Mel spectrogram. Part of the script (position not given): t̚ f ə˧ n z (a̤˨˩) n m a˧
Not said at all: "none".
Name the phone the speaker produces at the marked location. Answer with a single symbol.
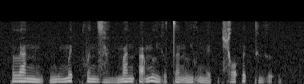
a̤˨˩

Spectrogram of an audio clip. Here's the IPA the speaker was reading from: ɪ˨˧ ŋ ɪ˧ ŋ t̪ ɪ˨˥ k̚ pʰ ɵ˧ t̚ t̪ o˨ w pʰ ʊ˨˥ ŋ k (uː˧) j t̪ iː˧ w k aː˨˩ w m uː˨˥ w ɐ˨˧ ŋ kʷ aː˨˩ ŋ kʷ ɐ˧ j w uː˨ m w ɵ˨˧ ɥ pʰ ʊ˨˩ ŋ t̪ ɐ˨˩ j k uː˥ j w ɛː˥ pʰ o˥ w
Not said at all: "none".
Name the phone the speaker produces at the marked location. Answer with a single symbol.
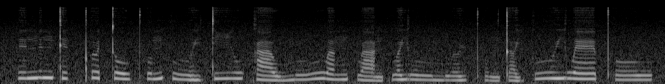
uː˨˩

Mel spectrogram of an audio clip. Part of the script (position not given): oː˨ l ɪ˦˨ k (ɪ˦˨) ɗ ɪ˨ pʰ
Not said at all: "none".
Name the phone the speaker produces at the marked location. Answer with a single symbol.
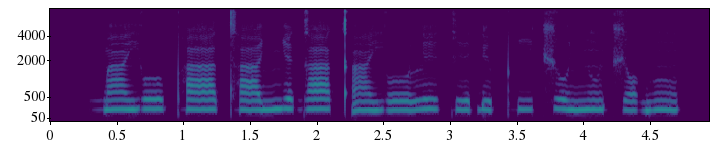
ɪ˨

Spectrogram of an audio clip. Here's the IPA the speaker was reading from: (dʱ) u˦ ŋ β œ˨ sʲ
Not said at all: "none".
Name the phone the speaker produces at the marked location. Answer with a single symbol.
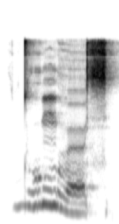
dʱ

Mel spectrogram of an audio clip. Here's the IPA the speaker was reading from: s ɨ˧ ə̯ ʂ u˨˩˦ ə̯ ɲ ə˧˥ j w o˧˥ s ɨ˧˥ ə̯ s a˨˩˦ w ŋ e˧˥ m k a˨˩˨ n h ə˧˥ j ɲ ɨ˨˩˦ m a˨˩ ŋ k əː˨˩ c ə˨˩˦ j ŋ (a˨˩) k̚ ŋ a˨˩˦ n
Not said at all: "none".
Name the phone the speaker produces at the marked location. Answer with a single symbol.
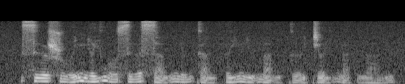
a˨˩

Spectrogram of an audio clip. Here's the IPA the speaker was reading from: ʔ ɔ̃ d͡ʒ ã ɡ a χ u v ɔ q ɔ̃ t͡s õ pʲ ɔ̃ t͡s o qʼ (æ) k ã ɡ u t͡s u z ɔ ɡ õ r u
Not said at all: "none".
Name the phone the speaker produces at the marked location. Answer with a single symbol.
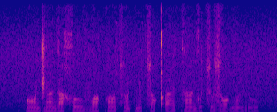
ɛ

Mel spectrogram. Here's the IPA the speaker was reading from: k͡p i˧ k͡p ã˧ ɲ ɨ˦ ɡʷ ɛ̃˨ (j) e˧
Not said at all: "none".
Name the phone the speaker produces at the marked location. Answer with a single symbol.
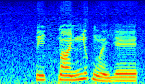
j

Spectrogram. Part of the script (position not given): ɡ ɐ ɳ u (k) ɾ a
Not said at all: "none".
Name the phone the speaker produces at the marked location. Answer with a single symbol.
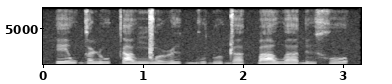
k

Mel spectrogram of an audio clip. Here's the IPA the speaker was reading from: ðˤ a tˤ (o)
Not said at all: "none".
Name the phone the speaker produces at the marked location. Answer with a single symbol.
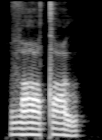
ɤ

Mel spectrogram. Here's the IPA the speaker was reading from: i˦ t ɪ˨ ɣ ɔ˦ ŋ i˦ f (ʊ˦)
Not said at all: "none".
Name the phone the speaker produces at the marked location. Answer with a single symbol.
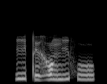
u˦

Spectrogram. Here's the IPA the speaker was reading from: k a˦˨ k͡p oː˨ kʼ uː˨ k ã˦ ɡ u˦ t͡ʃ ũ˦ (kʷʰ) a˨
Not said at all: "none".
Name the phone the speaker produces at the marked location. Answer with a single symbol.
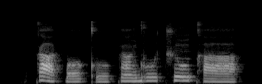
kʰ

